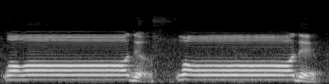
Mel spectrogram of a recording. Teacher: یہاں پر زبان کی جڑ تو اٹھے گی لیکن یہاں پر زبان کا بیچ بھی اوپر کی طرف لپٹ جاتا ہے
